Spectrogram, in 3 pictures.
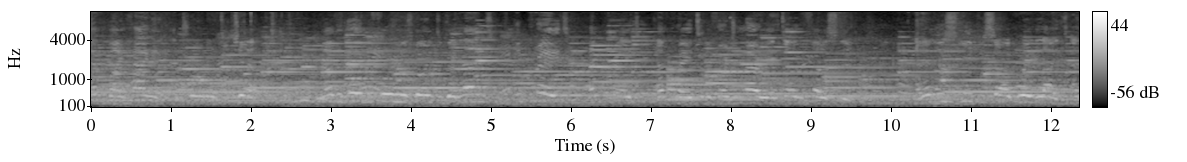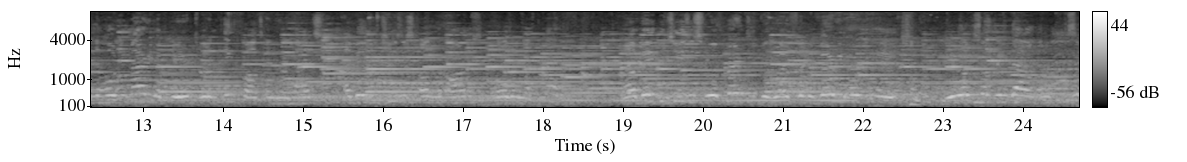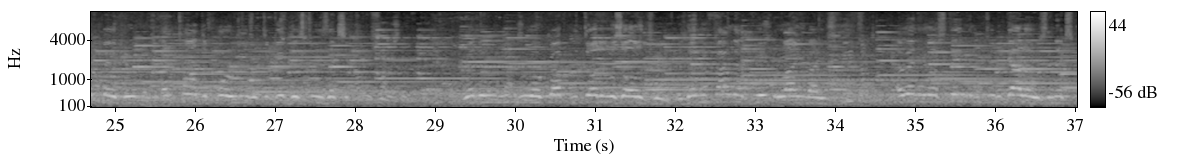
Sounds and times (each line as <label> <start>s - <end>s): flood of tourists 12.1s - 30.4s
